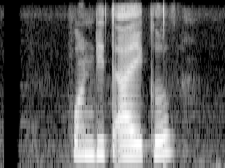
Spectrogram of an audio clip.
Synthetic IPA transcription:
pʌɳɖit̪aeko

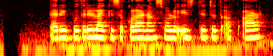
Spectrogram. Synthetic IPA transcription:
d̪̥aɾiput̪ɾilaɡ̥i̤səkolahnaŋsoloʔinst̪it̪ut̪ɔ̰far

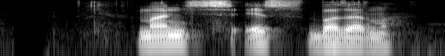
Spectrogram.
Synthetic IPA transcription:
mansesbʌd͡zarma

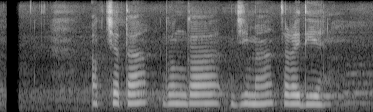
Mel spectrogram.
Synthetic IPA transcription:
ʌkt͡ʃʰʌt̪aɡʌŋɡad͡zimat͡sʌɽajd̪ije

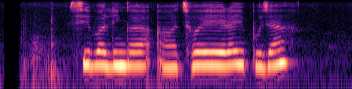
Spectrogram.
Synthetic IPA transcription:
sibʌliŋɡʌt͡sʰoeɾʌjpud͡za

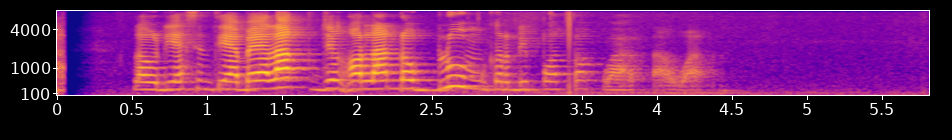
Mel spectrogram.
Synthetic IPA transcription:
laudiasint̪iabelak̚d͡ʒɨŋɔrlandɔblumkɨrdipɔt̪ɔkwart̪a̰wa̰n

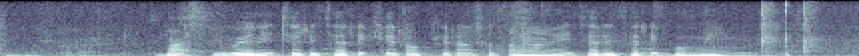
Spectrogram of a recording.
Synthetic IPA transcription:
masnuwɛnid̥ʒ̥ä̤ɾidʒ̥ä̤ɾikiɾɔkiɾɔsət̪əŋae̥ʒ̥ä̤ɾid̥ʒ̥a̤ɾib̥o̤me

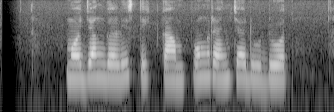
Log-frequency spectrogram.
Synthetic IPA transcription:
mod͡ʒaŋɡəlɪst̪ikampʊŋraɲt͡ʃadudut̪̚

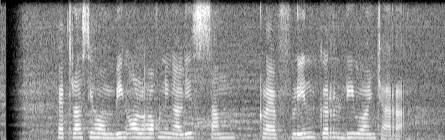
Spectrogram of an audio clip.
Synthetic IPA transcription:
pɛt̪ɾasiɦɔmbɪŋɔlɔɦɔk̚niŋalisamklɛflinkɨrdiwawaɲt͡ʃaɾa̰

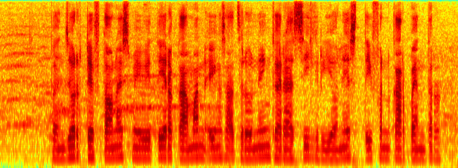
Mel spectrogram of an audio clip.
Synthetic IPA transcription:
b̥a̤ɲd͡ʒʊrɖ̪̥ɛ̤ft̪ɔnɛsmiwit̪iɾəkamanɪŋsa̰d̥ʒ̥ɾoneŋɡa̤ɾasiŋɡɾijonest̪ifənkarpɛnt̪ər

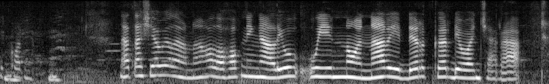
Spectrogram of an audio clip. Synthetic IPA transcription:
ikɔ | nat̪asiawilaɔnaɔlɔɦɔk̚niŋaliwinɔnaridərkɨrdiwaɲt͡ʃaɾa

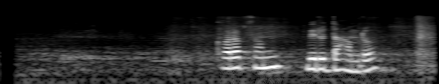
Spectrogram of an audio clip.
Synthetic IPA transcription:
kʌɾʌpsʌnbiɾud̪ʱːʌɦamro

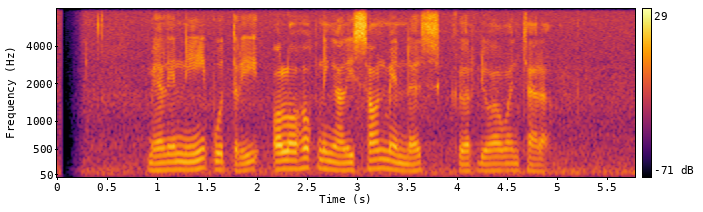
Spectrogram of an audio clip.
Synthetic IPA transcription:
mɛlɛniput̪ɾiɔlɔɦɔk̚niŋalisaunmɛndəskʰɨrdiwawaɲt͡ʃaɾa

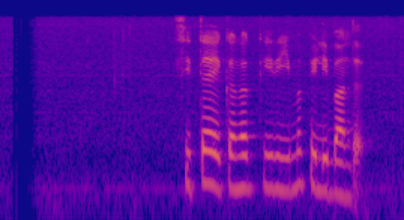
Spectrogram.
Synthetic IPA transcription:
sit̪əekɐŋɡɐkːiɾiːməpilibɐnd̪ə̰

